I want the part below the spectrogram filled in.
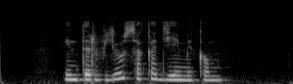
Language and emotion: Russian, neutral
